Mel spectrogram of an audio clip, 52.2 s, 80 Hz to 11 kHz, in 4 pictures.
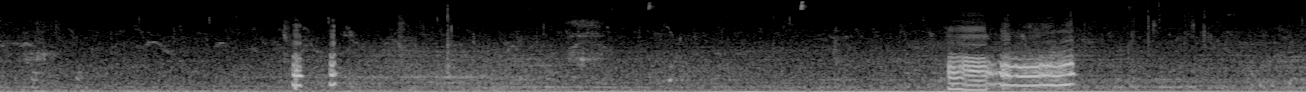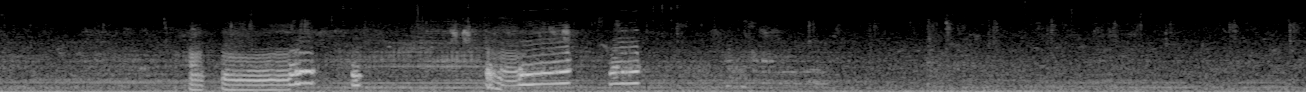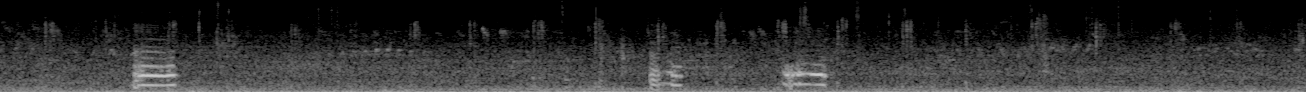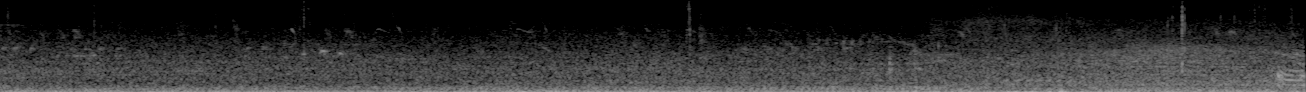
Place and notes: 坂里村, Beigan Township - In coop
In coop, Chicken sounds
Zoom H6+Rode NT4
